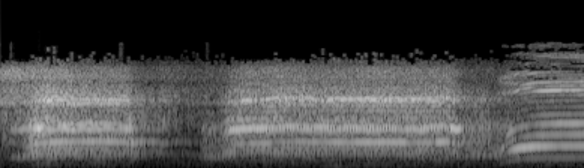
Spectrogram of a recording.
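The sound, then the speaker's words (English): A steam train whistle sounds as the train is ready to pull out, in two long, loud blasts with a brief gap between them, followed by a short rising wail as the third blast begins, with a hiss of steam underneath. “All aboard! Well, it looks as though we're ready to pull out.”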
